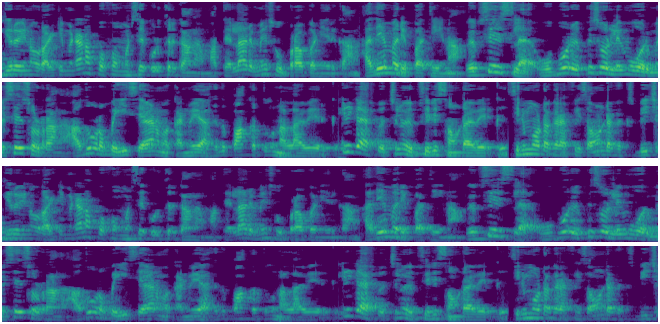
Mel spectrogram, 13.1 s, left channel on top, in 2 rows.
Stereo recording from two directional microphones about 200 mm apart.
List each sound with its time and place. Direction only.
0.0 s a man's voice: 15° left (ahead or behind)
